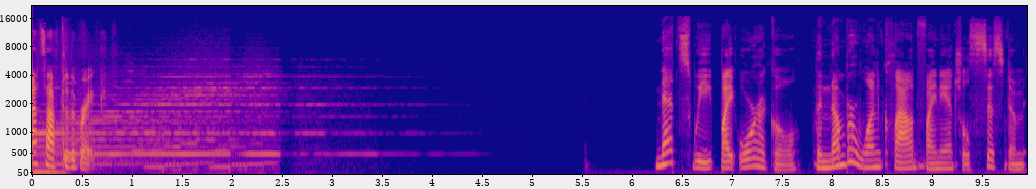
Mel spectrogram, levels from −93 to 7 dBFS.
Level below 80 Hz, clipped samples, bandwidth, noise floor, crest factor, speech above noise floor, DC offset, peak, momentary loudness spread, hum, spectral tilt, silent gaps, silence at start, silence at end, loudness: -52 dBFS; under 0.1%; 16.5 kHz; under -90 dBFS; 28 dB; over 62 dB; under 0.1%; -2 dBFS; 14 LU; none; -4 dB/octave; 5.42-5.49 s; 0 s; 0 s; -29 LUFS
